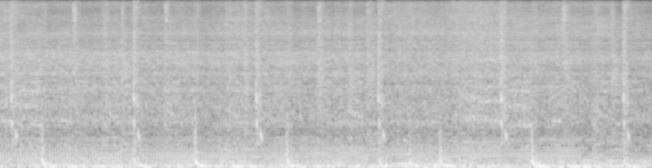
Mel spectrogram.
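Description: Electronic dance music with a heavy, steady beat of booming kick drums, playing right after the song's "it's showtime" vocal cue.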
